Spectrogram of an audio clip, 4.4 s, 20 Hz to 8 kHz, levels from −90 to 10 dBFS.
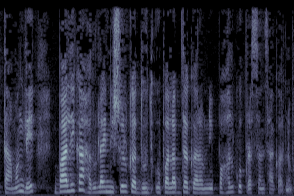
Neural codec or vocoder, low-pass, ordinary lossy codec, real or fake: none; none; none; real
